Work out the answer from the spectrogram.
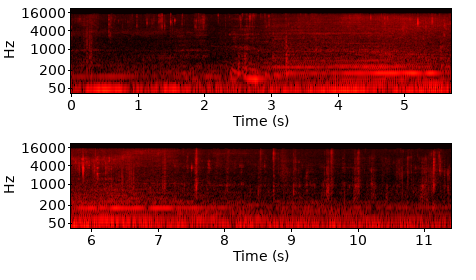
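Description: Two people chewing food close to the microphone, with small wet mouth clicks and light crunches. A low steady hum runs through the middle of the stretch.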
